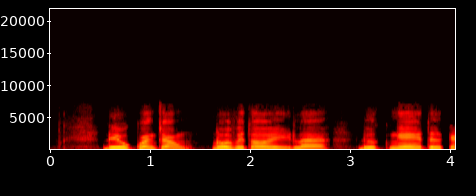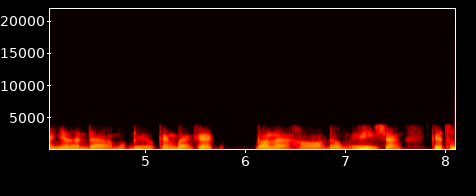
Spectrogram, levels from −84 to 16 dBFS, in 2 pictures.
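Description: At 3.91 s there's a handover gap: the call jumps networks, nothing arrives for 100 ms, and the sound just drops out before picking back up. From 4.01 s on, it's a fallback to narrowband. The link slips off the HD Voice codec, and everything above 4 kHz is gone, so the speech sounds duller and rougher to the end.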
